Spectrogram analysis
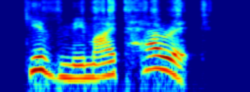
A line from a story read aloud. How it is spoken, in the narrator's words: he cried in an imploring voice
